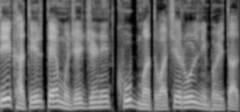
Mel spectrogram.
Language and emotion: Goan Konkani, neutral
